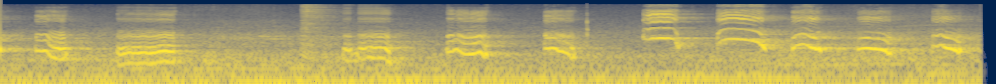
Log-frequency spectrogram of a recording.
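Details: Toy Poodle whimpering in a steady stream of thin, high squeals, several arching up and down in pitch, about two a second, with a low background hum throughout.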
